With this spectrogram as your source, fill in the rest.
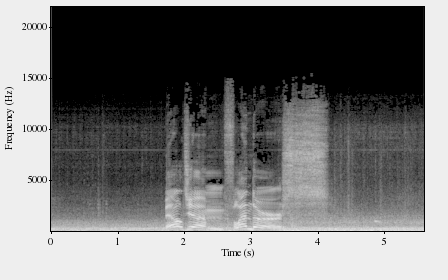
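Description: A car drives along a highway with a steady low road rumble.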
